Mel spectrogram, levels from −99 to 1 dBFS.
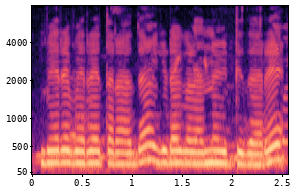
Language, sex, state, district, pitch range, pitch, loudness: Kannada, female, Karnataka, Koppal, 205-215 Hz, 210 Hz, -11 LUFS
